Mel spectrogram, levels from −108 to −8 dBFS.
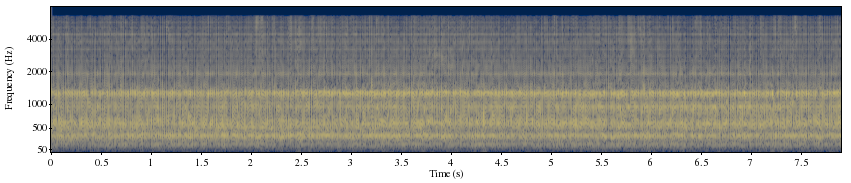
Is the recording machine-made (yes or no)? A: yes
